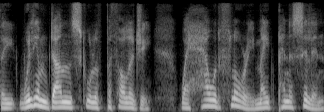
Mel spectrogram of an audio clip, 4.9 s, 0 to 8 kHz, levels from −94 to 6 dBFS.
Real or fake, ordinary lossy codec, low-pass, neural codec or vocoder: fake; MP3, 48 kbps; 7.2 kHz; codec, 16 kHz in and 24 kHz out, 1 kbps, XY-Tokenizer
